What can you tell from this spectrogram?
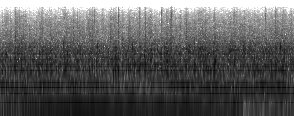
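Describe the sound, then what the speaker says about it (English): Steady crowd applause in Final Fantasy XIV: Dawntrail runs continuously, holding an even level over sustained background music with no speech. "Clap, clap, clap."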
